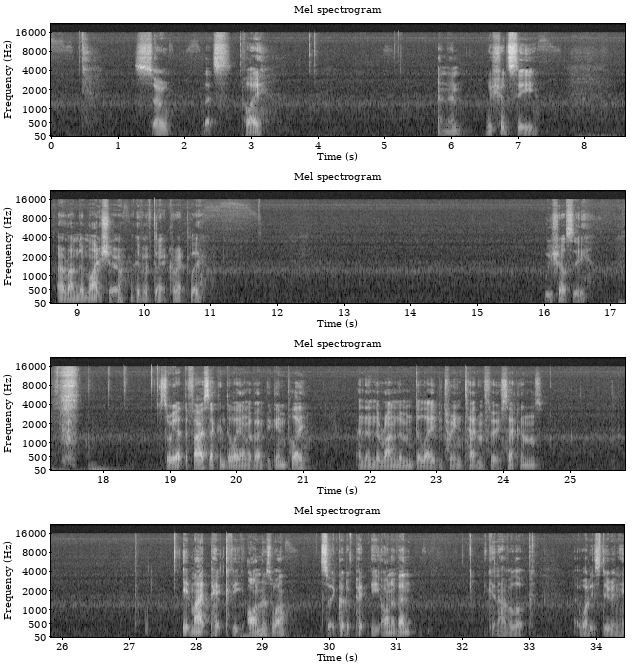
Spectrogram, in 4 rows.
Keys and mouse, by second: 1.5 click, 33.1 click.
